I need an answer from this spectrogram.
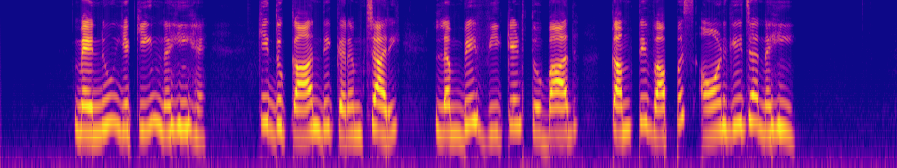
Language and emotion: Punjabi, fearful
